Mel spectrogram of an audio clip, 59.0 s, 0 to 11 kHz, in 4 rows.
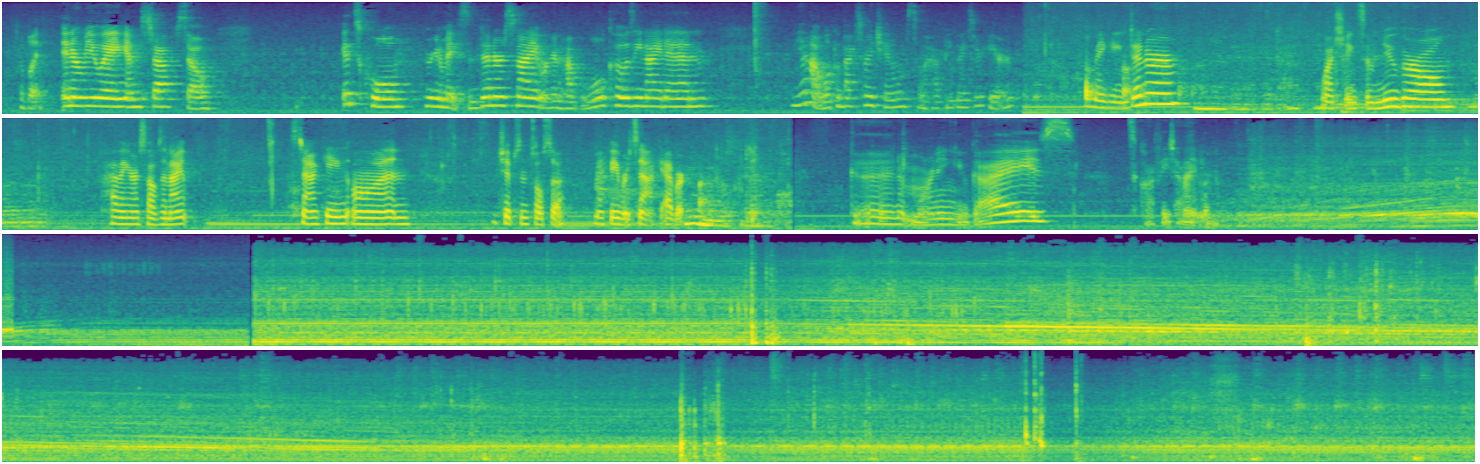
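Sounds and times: coffee machine motor whir: 26.5 - 59.0.

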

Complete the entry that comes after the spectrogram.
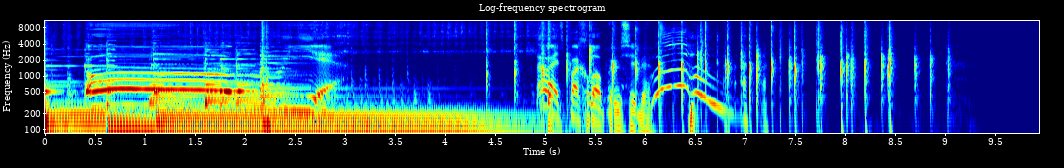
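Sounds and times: people clapping: 4.4 - 9.2.

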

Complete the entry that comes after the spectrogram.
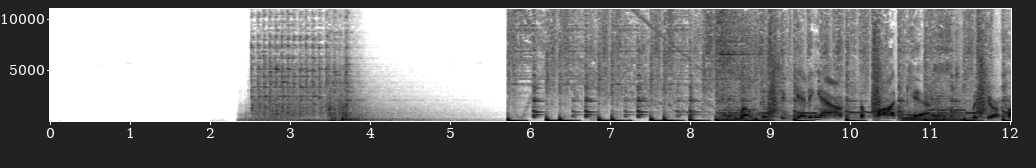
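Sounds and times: rapid rattling sound effect: 2.4 - 5.1.

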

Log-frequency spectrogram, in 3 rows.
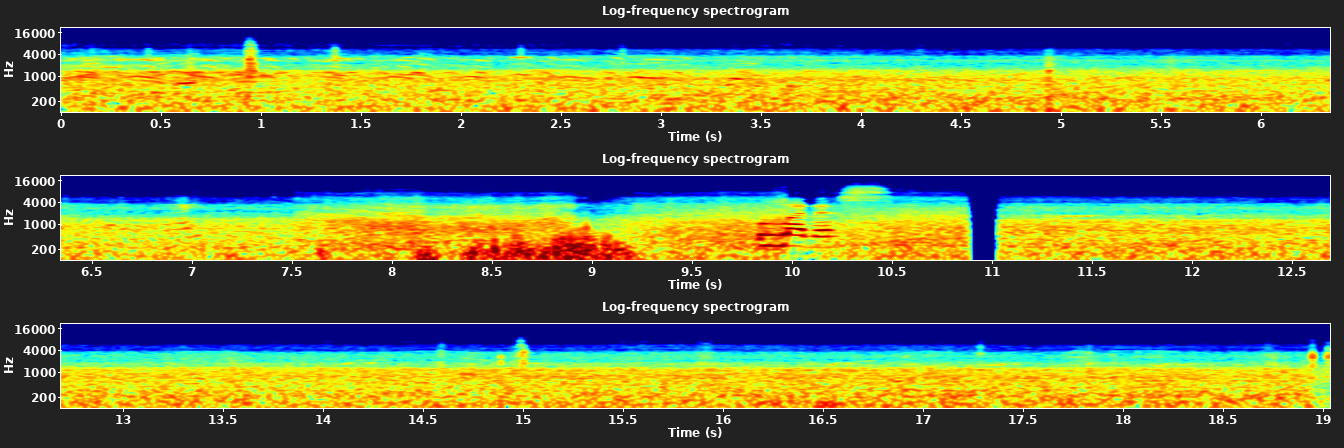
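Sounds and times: birds honking cries: 0.0 - 3.8
surf: 0.0 - 19.0
wind: 0.0 - 19.0.

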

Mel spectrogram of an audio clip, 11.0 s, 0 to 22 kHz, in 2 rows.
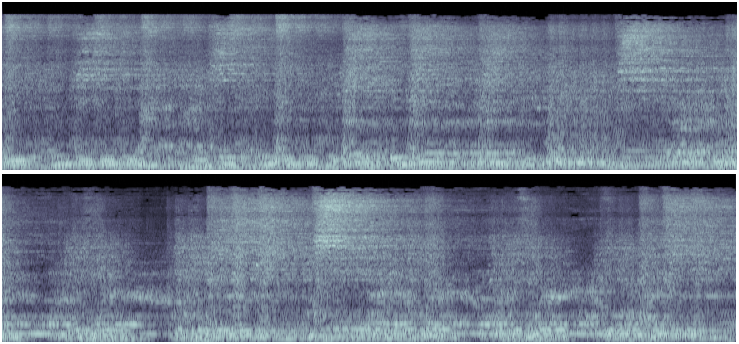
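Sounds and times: bass guitar: 0.0 - 11.0
distorted electric guitars: 0.0 - 11.0
drum kit: 0.0 - 11.0.

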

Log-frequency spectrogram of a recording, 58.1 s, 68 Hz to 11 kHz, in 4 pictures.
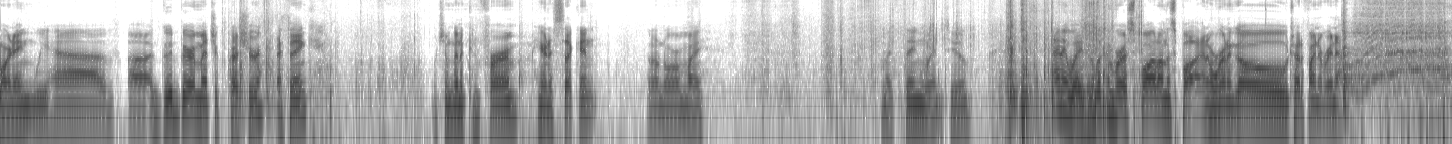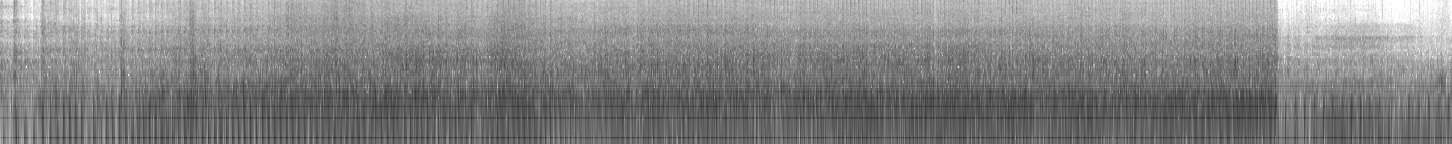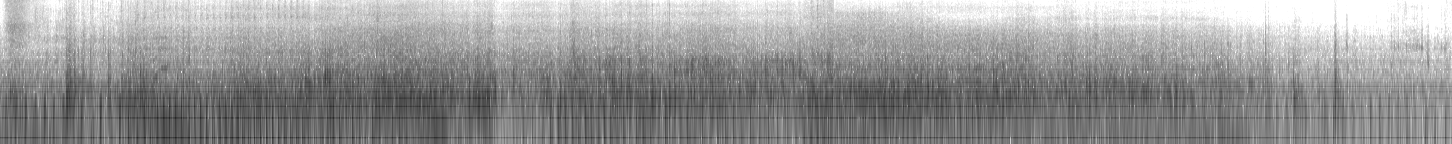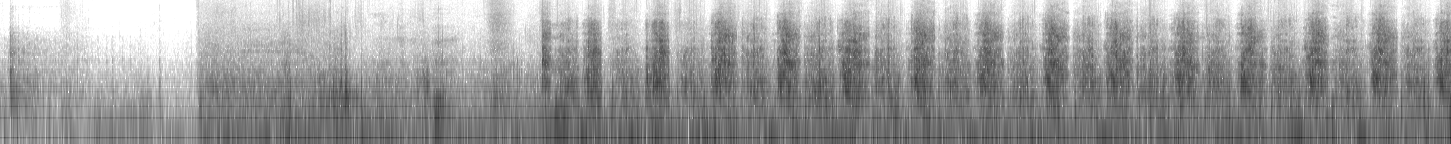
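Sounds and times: snow machine engine running: 13.4 - 44.8, 47.9 - 58.0.

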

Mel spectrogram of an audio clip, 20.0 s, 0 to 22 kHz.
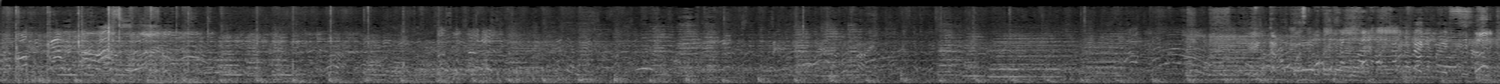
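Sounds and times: crowd chatter: 0.0 - 20.0
held horn notes: 0.0 - 20.0
marching band drums: 0.0 - 20.0.

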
